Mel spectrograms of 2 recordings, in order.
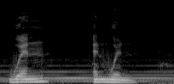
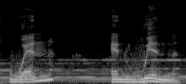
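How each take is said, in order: First: Both words are pronounced with the same sound. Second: The two words are pronounced with clearly different sounds. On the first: This is how many Americans say them. "they would pronounce it the same way, like I just did right now" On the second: This is how the speaker personally says them. "To me, it's when and win, which is extremely different"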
